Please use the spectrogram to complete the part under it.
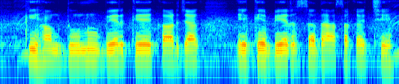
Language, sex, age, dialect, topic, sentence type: Maithili, male, 18-24, Southern/Standard, banking, question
